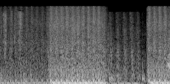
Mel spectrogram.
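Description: Rapid video game gunfire aimed at the player, a loud continuous volley of overlapping shots with a brief dip near the end, no voices over it.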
